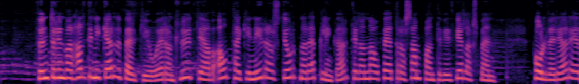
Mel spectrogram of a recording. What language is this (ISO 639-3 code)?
isl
